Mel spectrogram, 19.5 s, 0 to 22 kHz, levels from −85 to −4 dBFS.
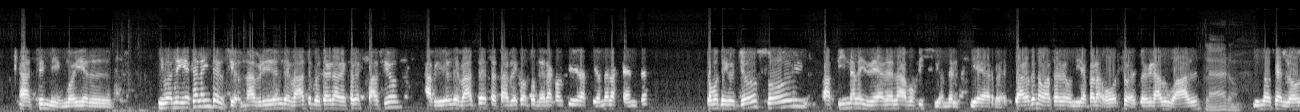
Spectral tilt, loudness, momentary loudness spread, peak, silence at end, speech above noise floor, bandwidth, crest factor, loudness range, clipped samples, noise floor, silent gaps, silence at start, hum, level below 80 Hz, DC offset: -7.5 dB/octave; -13 LUFS; 6 LU; 0 dBFS; 0 s; 34 dB; 6.8 kHz; 12 dB; 2 LU; under 0.1%; -47 dBFS; none; 0.2 s; none; -50 dBFS; under 0.1%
